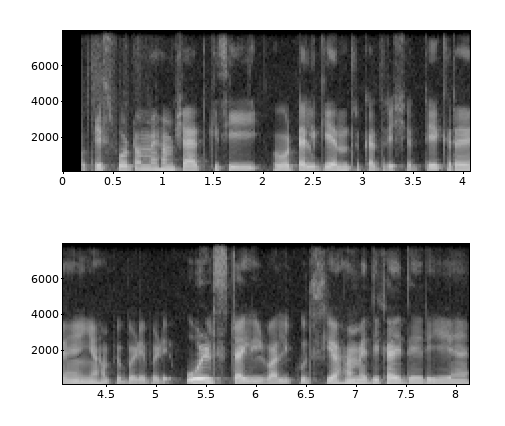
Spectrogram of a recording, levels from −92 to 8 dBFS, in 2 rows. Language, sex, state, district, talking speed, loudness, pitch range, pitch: Hindi, male, Himachal Pradesh, Shimla, 200 wpm, -19 LUFS, 125-160 Hz, 145 Hz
